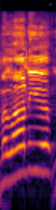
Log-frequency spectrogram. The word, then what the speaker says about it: Melania: Sybil, how you pronounce her name? Melania? – You got it.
